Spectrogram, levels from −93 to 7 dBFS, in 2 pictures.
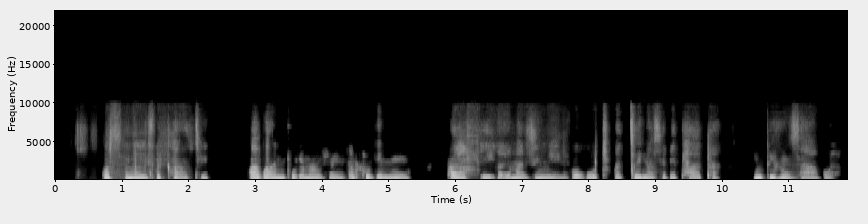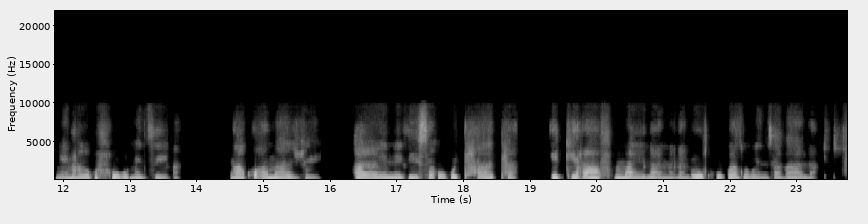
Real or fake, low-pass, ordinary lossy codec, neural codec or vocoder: fake; 9.9 kHz; AAC, 48 kbps; codec, 32 kHz, 1.9 kbps, SNAC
